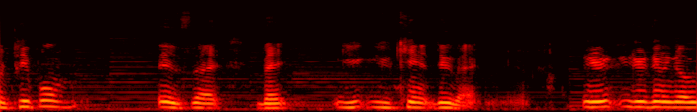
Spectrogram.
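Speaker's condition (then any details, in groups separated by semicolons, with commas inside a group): Cerebral palsy; wheelchair user; diagnosed at age 2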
